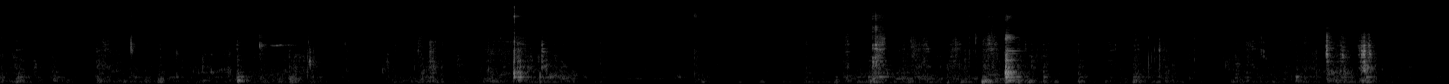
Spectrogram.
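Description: Quiet eating sounds: chewing and wet mouth smacks as rice is eaten by hand, with fingers mixing food on the plate. They come in short scattered clicks, a few louder than the rest.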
